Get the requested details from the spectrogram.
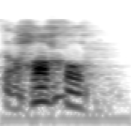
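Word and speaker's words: Ahoghill: And I found out early in the recording process, there's an Irish place name, and it's A-H-O-G-H-I-L-L, and it's pronounced a hochel.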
